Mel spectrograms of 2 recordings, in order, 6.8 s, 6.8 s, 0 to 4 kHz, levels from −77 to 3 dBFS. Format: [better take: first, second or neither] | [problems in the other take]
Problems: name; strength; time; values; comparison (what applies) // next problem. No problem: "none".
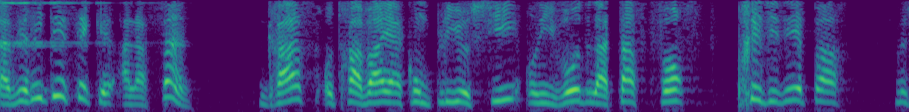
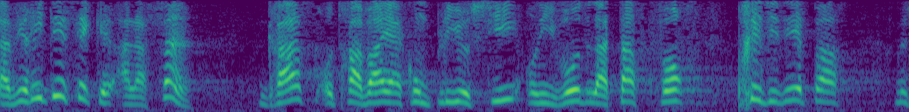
second | noise reduction (neural mask model RNNoise)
